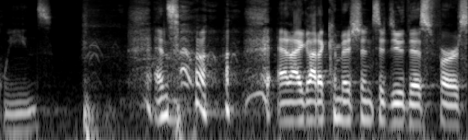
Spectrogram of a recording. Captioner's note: laughter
